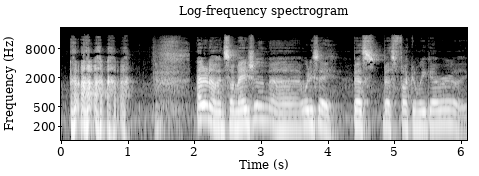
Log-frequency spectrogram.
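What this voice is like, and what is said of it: Voice sounds damaged and rough. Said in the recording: “my voice is still terrible”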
